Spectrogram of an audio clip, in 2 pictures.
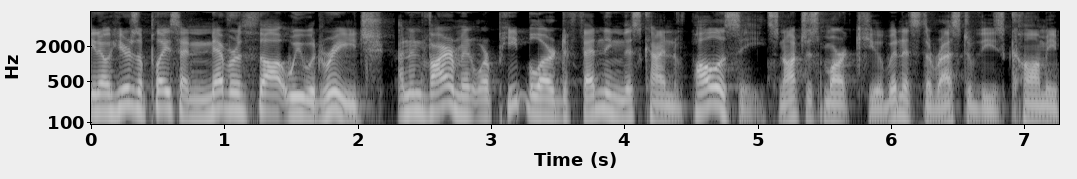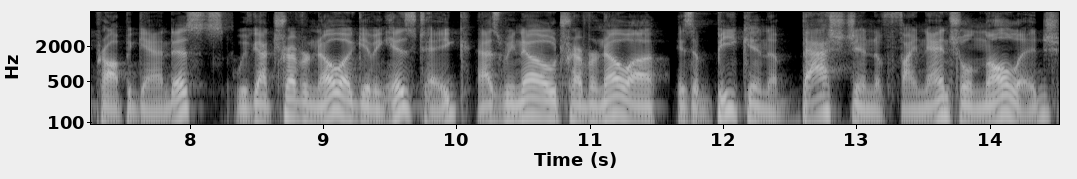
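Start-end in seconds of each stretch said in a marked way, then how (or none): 10.2-14.5 dry, mocking, tongue-in-cheek sarcastic tone. Commenting on a commentator giving his take: sarcastic. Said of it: "You can sense the sarcasm in my voice".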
